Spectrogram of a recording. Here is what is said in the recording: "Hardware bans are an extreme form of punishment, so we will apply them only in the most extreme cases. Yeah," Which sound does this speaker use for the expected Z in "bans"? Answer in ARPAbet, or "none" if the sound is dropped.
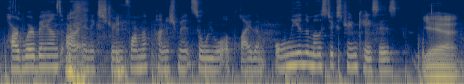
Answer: Z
